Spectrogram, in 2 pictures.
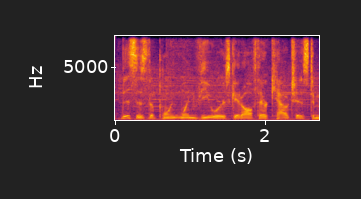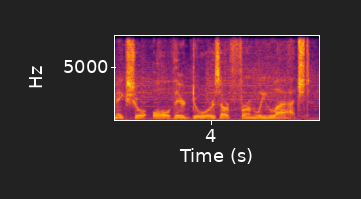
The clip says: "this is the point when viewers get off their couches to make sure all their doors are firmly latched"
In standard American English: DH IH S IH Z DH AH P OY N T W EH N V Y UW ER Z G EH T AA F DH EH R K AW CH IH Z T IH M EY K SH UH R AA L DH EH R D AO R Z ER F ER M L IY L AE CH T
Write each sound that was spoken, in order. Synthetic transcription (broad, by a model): DH IH S IH Z DH AH P OY N T W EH N V Y UW ER Z G EH T AA F DH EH R K AW CH IH Z T IH M EY K SH UH R AA L DH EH R D AO R Z ER F ER M L IY L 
